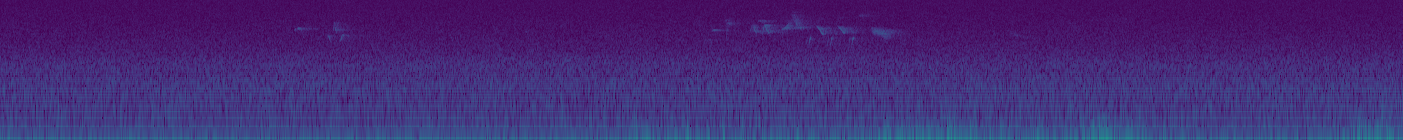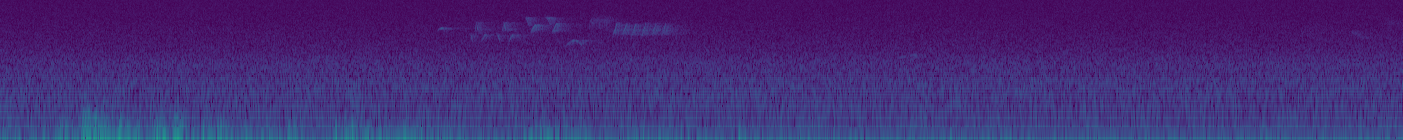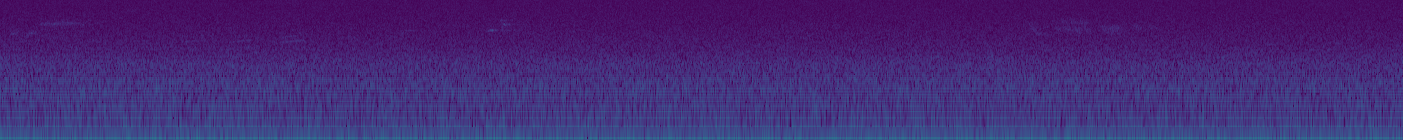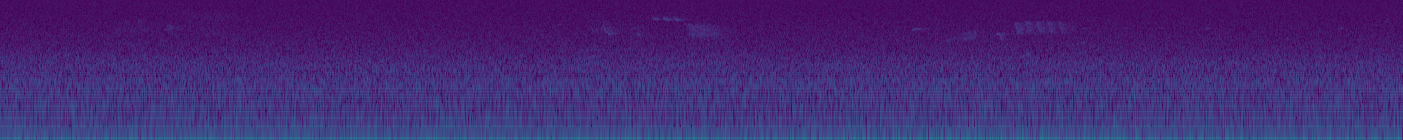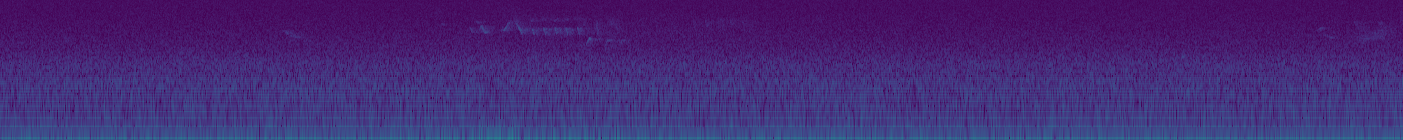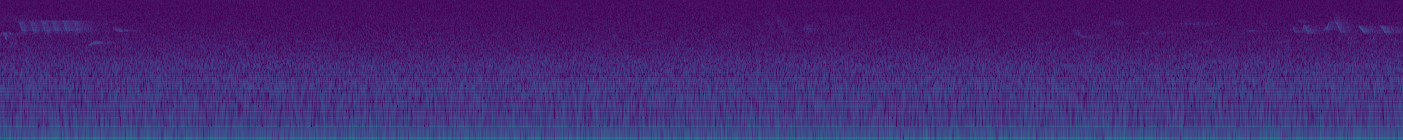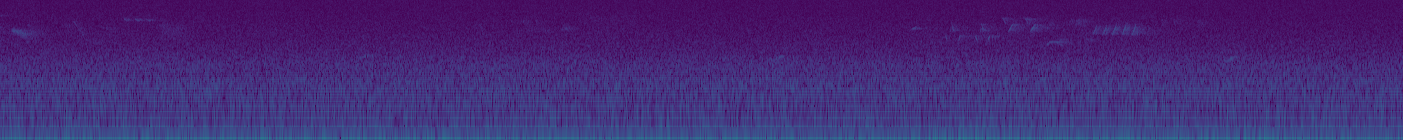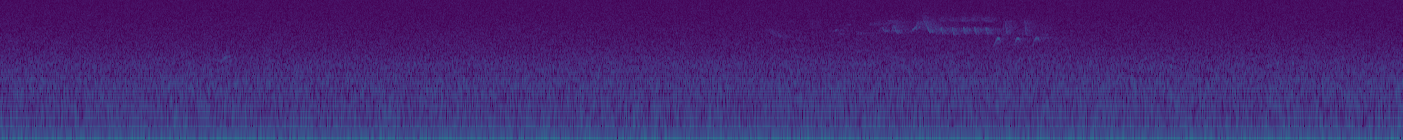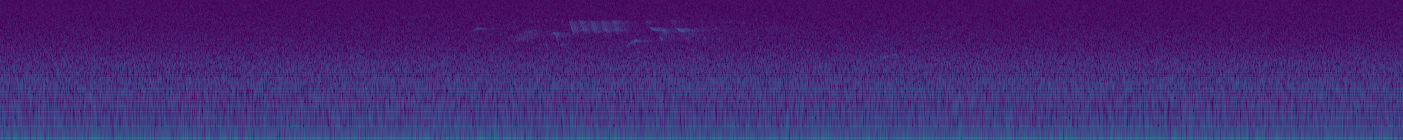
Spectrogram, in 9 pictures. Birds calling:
Fox Sparrow (Passerella iliaca), Red-breasted Nuthatch (Sitta canadensis)

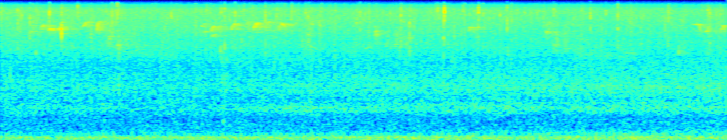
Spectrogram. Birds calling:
Black-capped Chickadee (Poecile atricapillus)

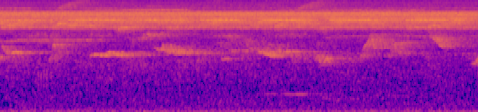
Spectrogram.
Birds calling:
Mealy Parrot (Amazona farinosa), Black-billed Thrush (Turdus ignobilis)

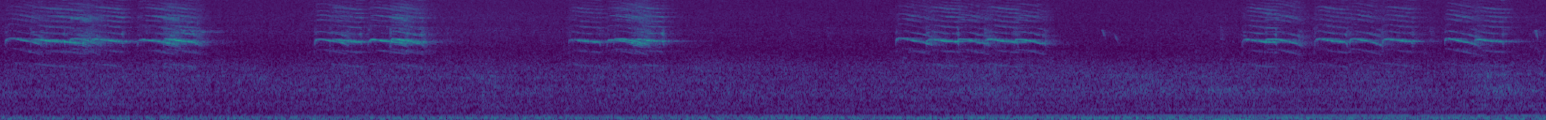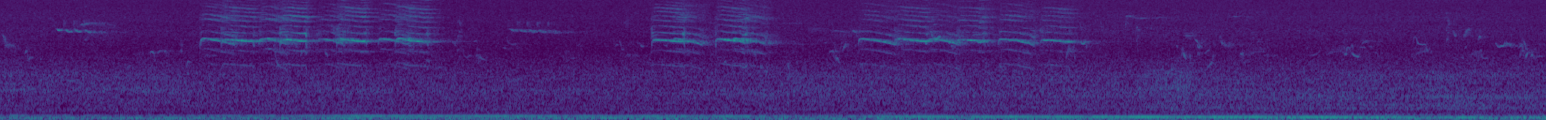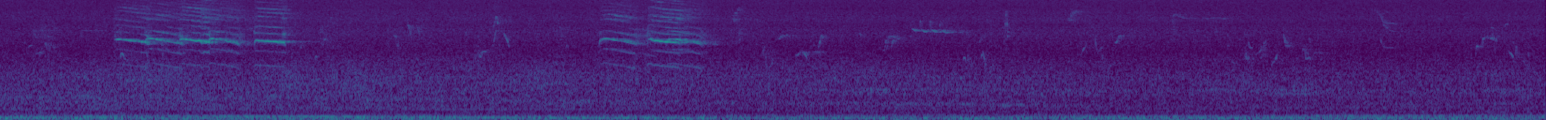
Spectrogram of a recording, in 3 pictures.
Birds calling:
American Robin (Turdus migratorius), Blue Jay (Cyanocitta cristata), Gray Catbird (Dumetella carolinensis), Red-winged Blackbird (Agelaius phoeniceus)

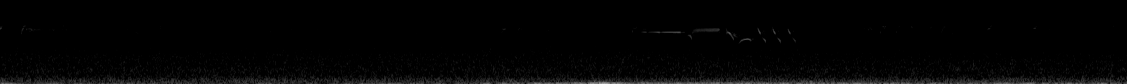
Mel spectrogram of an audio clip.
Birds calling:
Gray-crowned Rosy-Finch (Leucosticte tephrocotis), White-crowned Sparrow (Zonotrichia leucophrys), unidentified bird

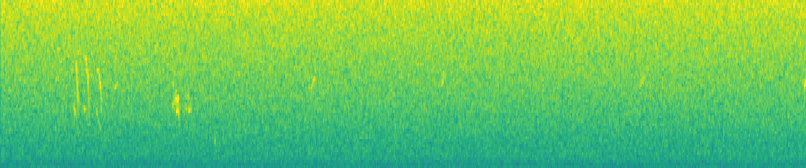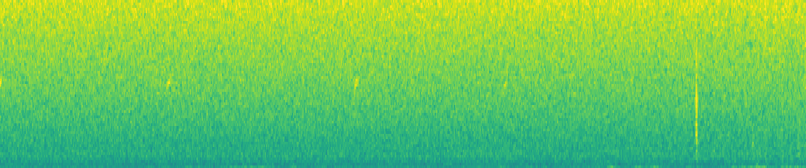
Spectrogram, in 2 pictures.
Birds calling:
American Pipit (Anthus rubescens), White-crowned Sparrow (Zonotrichia leucophrys), Gray-crowned Rosy-Finch (Leucosticte tephrocotis)

